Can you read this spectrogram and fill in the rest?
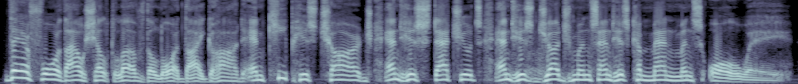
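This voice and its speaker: A man playing a solemn prophet exhorting his people in a measured, declamatory scripture drama. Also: on the high side, very animated, a little mellow, no room sound, clean studio sound. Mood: solemn exhortation. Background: music.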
